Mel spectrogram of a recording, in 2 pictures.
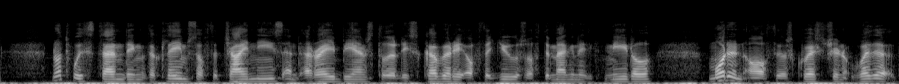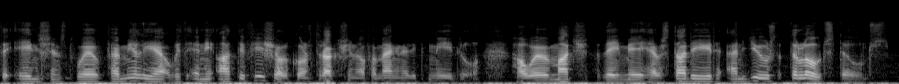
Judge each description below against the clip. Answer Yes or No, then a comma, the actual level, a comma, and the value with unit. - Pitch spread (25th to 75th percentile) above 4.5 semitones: No, average, 3.3 semitones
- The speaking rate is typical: Yes, average, 145 wpm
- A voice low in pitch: Yes, low, 120 Hz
